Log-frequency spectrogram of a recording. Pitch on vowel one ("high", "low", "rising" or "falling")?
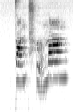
rising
